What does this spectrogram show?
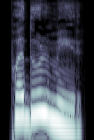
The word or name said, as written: ಪಾತಾಳಮರ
